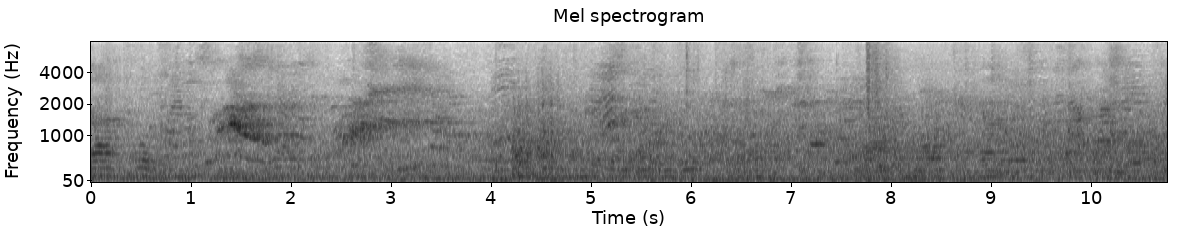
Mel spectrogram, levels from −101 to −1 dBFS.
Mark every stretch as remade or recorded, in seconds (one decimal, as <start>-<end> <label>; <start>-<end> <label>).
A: 0.0-8.0 recorded; 8.0-9.4 remade; 9.4-10.8 recorded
